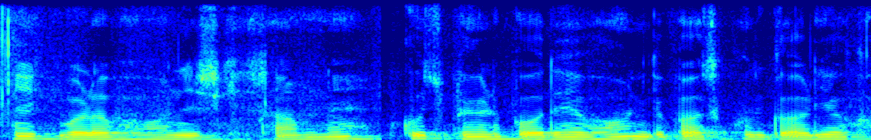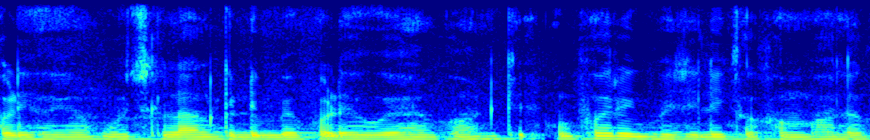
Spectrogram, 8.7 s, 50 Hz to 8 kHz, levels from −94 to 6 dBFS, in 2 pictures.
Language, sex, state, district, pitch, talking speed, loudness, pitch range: Hindi, male, Chhattisgarh, Bastar, 125 Hz, 225 wpm, -36 LUFS, 120-135 Hz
